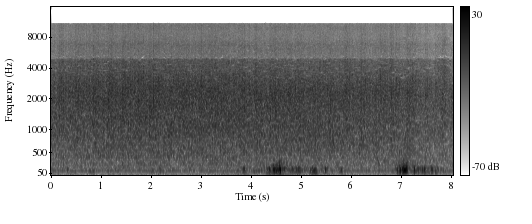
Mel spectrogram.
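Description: Audience applauding steadily, with two short low thumps about four and a half and seven seconds in.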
